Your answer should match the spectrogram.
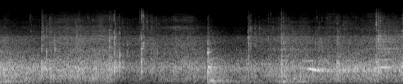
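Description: Ice hockey play around the net: skate blades scraping and carving on the ice, with several sharp clacks of sticks and puck, and short shouts from players.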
